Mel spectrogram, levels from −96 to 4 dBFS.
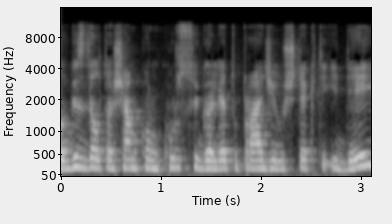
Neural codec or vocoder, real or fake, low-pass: none; real; 10.8 kHz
